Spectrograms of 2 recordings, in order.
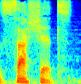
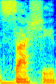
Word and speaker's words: sachet: and you you know local P calls it sashet but Sashi that's the right pronunciation right Sashi um alcohol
